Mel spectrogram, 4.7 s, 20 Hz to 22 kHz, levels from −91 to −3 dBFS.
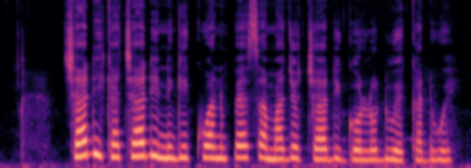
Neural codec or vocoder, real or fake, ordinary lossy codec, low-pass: vocoder, 44.1 kHz, 128 mel bands every 256 samples, BigVGAN v2; fake; none; none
